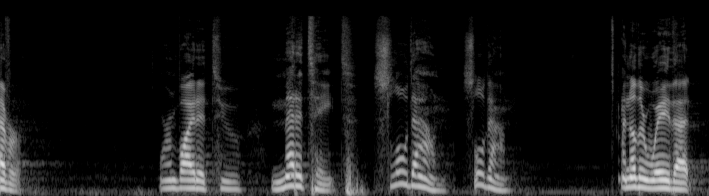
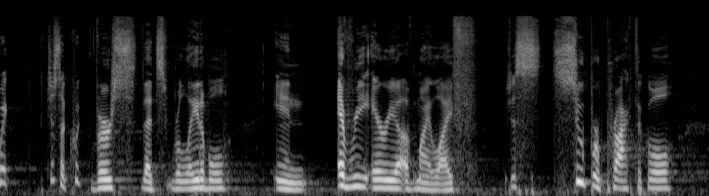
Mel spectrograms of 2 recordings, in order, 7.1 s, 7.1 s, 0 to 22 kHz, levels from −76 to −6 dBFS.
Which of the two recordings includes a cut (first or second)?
first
